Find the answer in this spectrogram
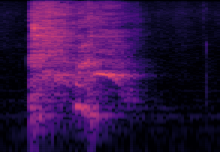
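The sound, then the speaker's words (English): A single person's cough, one sharp, loud burst that fades quickly into quiet, with no talking around it. “Excuse me, I had to cough.”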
